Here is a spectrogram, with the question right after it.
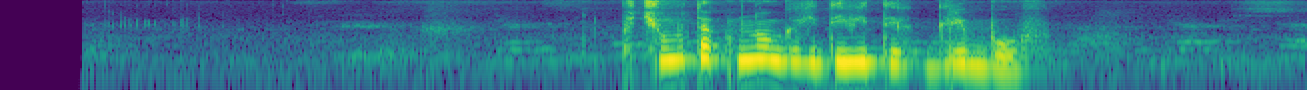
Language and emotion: Russian, neutral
